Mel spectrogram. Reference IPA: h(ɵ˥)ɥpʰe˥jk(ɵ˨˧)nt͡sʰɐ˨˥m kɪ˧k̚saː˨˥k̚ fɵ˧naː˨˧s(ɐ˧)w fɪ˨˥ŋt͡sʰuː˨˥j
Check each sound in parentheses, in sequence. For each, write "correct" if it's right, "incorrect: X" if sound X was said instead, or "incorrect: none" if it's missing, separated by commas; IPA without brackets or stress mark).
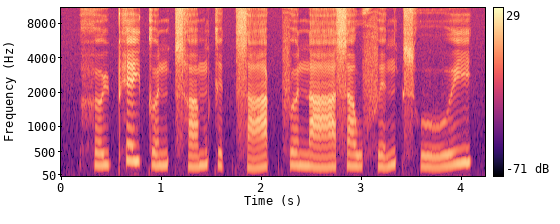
incorrect: ɵ˨˧, correct, correct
